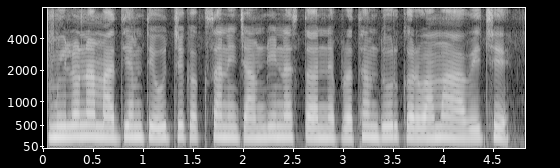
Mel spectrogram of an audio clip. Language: Gujarati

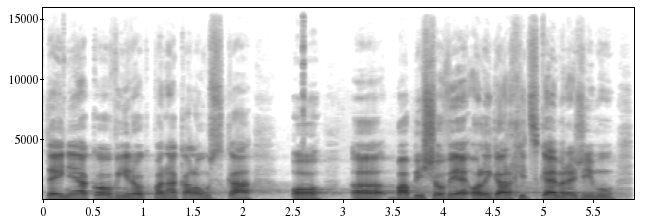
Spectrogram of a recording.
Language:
Czech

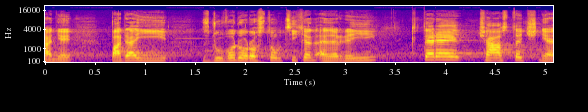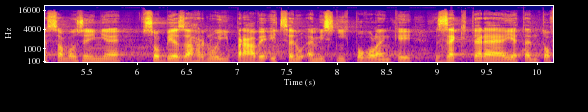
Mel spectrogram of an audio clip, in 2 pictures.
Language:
Czech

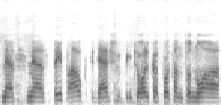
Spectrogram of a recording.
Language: Lithuanian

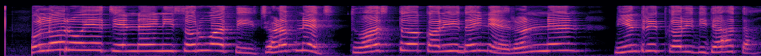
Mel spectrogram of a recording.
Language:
Gujarati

